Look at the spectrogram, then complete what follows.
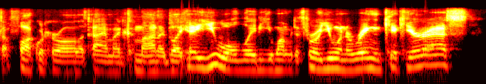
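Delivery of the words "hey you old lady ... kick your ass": taunting, mocking tone. Retelling how he taunted a fan from the ring: heel wrestler's taunt. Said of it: "when I was a heel".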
